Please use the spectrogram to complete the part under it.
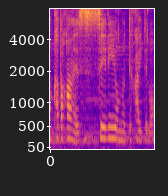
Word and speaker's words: psyllium: みっていうとちょっと分かりづらくなってしまうかもしれないんですけれども、ま本格的に英語で言うとあの実はねサイリウムではなくてねセリウムっていうんですね A 文字の PSYLLIUM と書いてセリウムって読むんですけれどもこれなんか日本語だとサイリウムって読むみたいなんですね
